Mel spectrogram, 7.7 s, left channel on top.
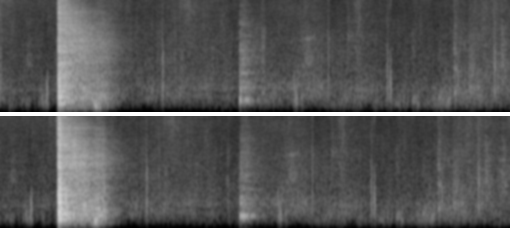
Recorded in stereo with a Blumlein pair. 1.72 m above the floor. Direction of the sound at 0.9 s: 70° right.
